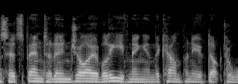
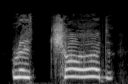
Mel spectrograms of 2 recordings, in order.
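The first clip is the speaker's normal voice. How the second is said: very high, loud scream of the name; desperate scream; 6 dB louder than usual. A narrator's reading. Lydia screaming for her son as they seize her. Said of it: "she repeated it in a scream".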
